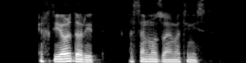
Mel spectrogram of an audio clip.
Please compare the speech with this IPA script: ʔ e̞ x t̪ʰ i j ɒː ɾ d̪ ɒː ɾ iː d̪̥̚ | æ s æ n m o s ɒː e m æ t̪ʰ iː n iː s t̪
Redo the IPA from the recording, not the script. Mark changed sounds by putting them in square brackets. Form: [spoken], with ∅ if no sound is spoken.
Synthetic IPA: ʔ e̞ x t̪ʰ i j ɒː ɾ d̪ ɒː ɾ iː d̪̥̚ | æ s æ n m o [z] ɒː e m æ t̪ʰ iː n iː s t̪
